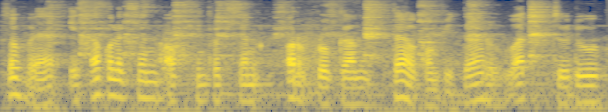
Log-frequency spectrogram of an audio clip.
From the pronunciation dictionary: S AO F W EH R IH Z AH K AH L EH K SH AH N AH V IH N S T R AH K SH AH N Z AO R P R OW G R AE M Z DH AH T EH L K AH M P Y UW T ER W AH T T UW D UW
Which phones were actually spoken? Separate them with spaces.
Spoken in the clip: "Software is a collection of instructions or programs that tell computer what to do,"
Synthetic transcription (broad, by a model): S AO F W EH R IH S AH K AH L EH K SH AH N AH F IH N T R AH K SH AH N AO R P R OW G R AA M T EH L K AH M P Y UW T ER W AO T T UW D UW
